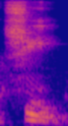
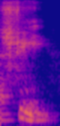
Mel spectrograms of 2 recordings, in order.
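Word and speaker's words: she: tunggal itu dia perempuan si Oke ingat ya pengucapannya sih bukan sih kalau si artinya melihat sedangkan fight Dia perempuan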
